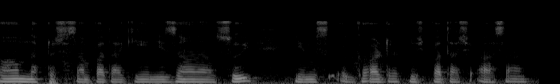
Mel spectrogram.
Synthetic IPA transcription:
aːmnɐpʰɾɐt͡ʃʰi̥sɐmpɐt̪aːkinizaːnaːnsuj | imsɡaːɖɾɐʈʰnit͡ʃʰpɐt̪aːt͡ʃʰiʔaːsaːn

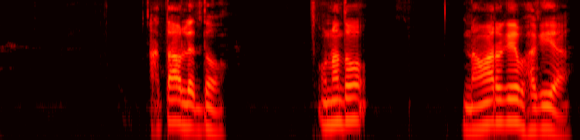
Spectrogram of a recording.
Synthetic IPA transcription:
at̪awlɛt̪̚d̪ɔ | ɔnad̪ɔ | nawaɾɡɛbʱaɡija

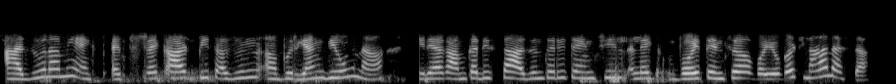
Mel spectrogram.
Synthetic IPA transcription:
ad͡zuːnamiːeɛpsʈɾɛkaɾʈ̚biːt̪əd͡zuːnbʱuɾɡjãŋk̚d̪iʋũŋɡnakiɾjakamkad̪ist̪aəd͡zuːnt̪əɾiːt̪ɛ̃ɲt͡ɕiːlajkʋəjt̪ɛ̃nt͡səʋəjoɡəʈlanəst̪a

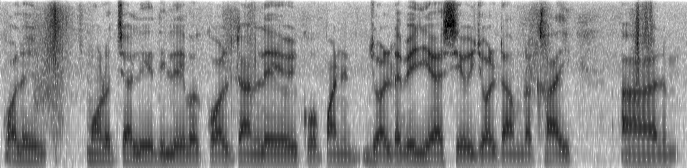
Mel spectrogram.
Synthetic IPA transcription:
kɔ̰le | mɔɾot͡ɕalijed̪ilebakɔlʈanleojkopaniɾd͡ʑɔlʈabeɾijeaʃeojd͡ʑɔlʈaamɾakʰaj | aɾ

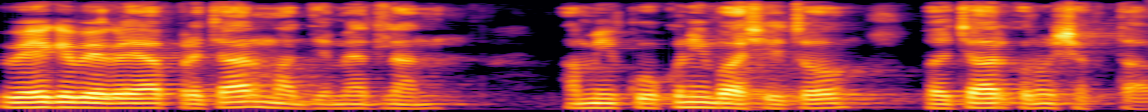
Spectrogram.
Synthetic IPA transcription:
ʋeɡʋeɡɭjapɾət͡ɕaɾmad̪ʱjəmjat̪ljãn | amikokɳiːbʱaɕet͡sɔpɾət͡ɕaɾkəɾũːɕəkt̪a

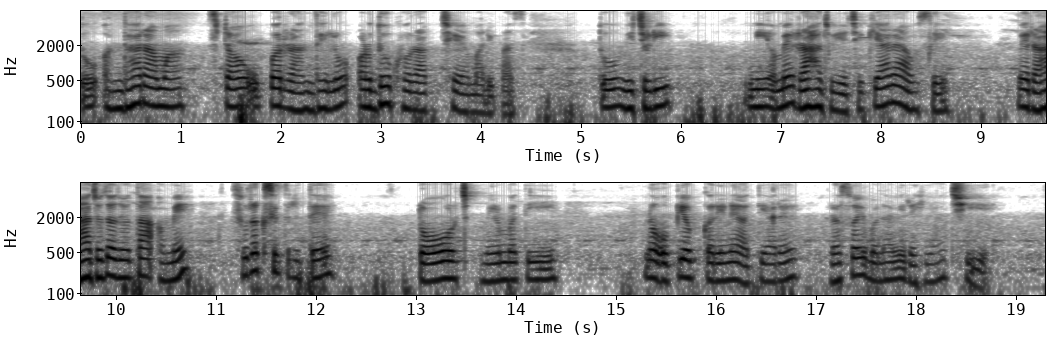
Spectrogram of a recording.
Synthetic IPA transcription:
t̪o̰ʔənd̪ʱaɾamã | sʈəfṵpəɾːãnd̪ʱeloəɾd̪ʱokʰoɾak̚t͡ʃʰeəmaɾipa̰se̥t̪oʋid͡ʒɭi | niəmeɾaɦd͡ʒojet͡ʃʰekjaɾeaʋʃeəmẽɾaɦd͡ʒot̪̬ad͡ʒot̪aʔəmesuɾəkʃit̪ɾit̪e | ʈɔɾt͡ʃmɪɭbət̪i | noupjoɡ̚kəɾineət̪jaɾeɾəsojbənaʋiɾəɦijat͡ʃʰiḛ

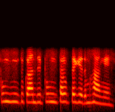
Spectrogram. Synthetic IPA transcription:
puŋdukandipuŋtɐɾuk̚tɐɡiɐdumɦaŋe

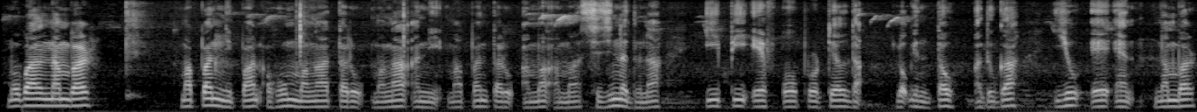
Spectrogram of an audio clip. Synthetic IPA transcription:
mobajlnɐmbɐɾ | mapɐnːipanʔɐɦumːɐŋatɐɾuk̚mɐŋaʔɐnḭmapɐntɐɾuk̚ɐmɐʔɐmɐsizinːɐdunɐipiʔepʰopɾoteldɐlok̚intɐwɐduɡɐjueenːɐmbɐɾ

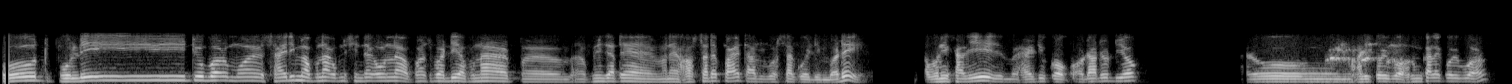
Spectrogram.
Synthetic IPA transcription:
botpoli | tʊbaɹmojsajdimapʊnakapʊnisintakɔɹɔnlajɔpʰasbadiapʊnaɹ | apunizatɛmanɛɦɔstatɛpajtaɹbjɔbɔstʰakoɹidimbadej | apunikʰalihaɹitʊkɔkɔ̰datʊdijɔk̚ | aɹu | ɦaɹikoɹibɔhʊnkalɛkoɹibɔaɹu

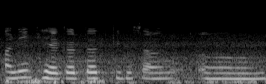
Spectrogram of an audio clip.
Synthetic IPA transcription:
añikɛkəɾt̪at̪kit̪isãŋɡ

